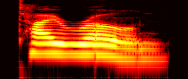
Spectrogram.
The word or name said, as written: tyrone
